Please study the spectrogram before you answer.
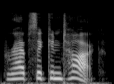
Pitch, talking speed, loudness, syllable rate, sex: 255 Hz, 210 wpm, -17 LUFS, 5.8 syllables/s, female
